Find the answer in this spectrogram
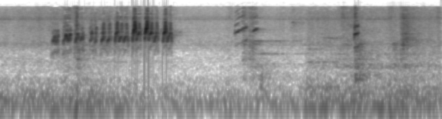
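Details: A busy rattle of rapid, high, buzzy notes lasting just over a second comes from an orange-headed thrush (flamboyan) in its 'cretetan' chatter, said to make other birds reply, followed by a few thin, isolated notes.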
